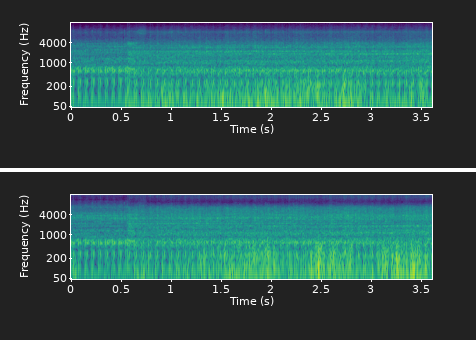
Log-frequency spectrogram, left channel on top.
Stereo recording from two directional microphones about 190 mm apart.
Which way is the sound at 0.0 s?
20° right (ahead or behind).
